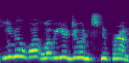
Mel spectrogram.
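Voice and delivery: high-pitched accusing retort; mock-outraged challenge in a high voice; indignant comeback. Retells caught-out quarrel over marshmallows.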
